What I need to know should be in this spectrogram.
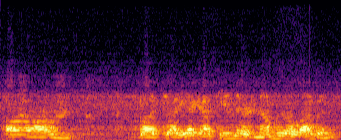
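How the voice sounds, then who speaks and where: A man's voice: medium pitch, normal speed. Man over static-filled ham radio. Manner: easygoing, chatty, many filler words. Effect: heard over a ham radio receiver with static. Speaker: net control operator. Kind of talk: running an amateur radio check-in net. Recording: distant, muffled radio with loud static and echo.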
